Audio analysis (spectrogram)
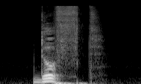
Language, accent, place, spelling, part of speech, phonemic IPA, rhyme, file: German, Germany, Berlin, Duft, noun, /dʊft/, -ʊft, De-Duft.ogg
- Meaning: aroma, fragrance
